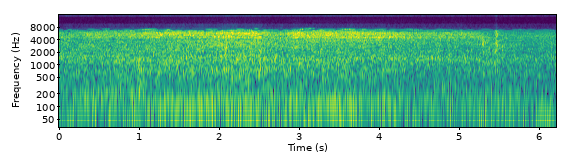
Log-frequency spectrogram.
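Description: Pages of a book rustle as an elderly man turns them.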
